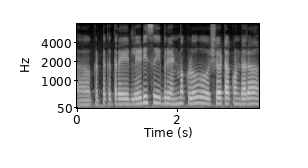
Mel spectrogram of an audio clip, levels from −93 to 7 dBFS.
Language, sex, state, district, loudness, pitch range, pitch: Kannada, female, Karnataka, Raichur, -19 LUFS, 180-200 Hz, 190 Hz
